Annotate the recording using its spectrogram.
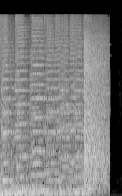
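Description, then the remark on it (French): Dense, swelling music plays throughout, then a single loud gunshot bursts out near the end, its harsh blast ringing briefly before the sound cuts abruptly to silence. “Waouh, ça termine sur un coup de feu.”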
